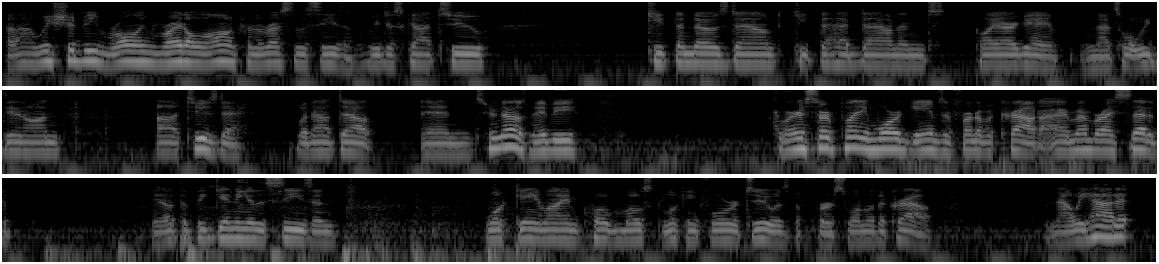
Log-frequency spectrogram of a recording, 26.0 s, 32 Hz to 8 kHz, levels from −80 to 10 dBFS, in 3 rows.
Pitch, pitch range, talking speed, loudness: 130 Hz, 120-145 Hz, 205 wpm, -41 LUFS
